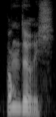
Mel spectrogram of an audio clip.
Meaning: wardrobe
- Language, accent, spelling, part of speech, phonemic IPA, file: French, France, penderie, noun, /pɑ̃.dʁi/, LL-Q150 (fra)-penderie.wav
